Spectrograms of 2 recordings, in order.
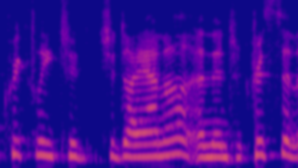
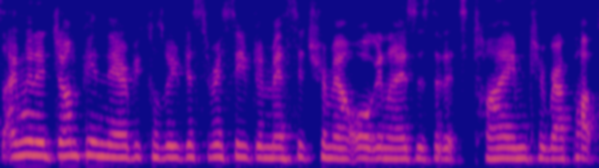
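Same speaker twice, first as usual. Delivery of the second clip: ordinary talk, nothing marked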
